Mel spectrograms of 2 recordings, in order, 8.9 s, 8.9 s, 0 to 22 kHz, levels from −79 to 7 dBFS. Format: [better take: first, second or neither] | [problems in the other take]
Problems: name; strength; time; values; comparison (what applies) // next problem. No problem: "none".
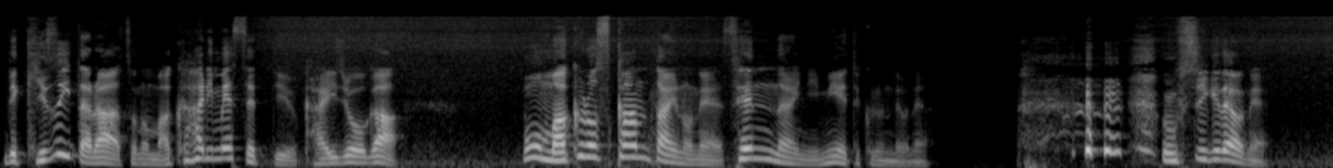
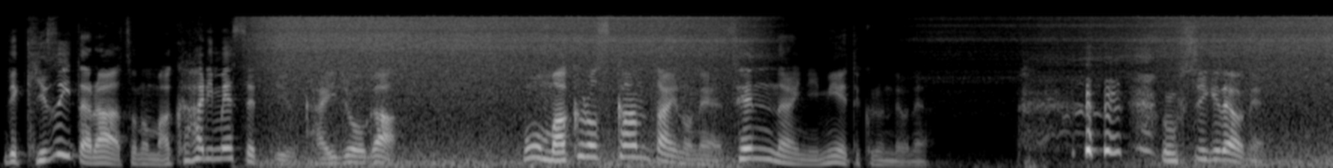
first | hiss; loud; from 1.5 to 5 s and from 6 s on; 5 dB below the speech; faint in the first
